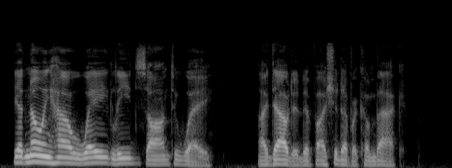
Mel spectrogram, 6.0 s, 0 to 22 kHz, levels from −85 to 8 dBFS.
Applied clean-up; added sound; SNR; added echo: none; none; none; none.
